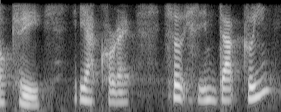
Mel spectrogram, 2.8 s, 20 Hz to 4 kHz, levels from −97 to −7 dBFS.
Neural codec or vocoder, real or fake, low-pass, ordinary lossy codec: codec, 16 kHz in and 24 kHz out, 0.8 kbps, FocalCodec, streaming, 65536 codes; fake; 3.6 kHz; none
